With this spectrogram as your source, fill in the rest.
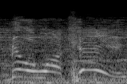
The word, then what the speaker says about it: Milwaukee: Actually, it's pronounced Milawake, which is Al Gangquin for the good land.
